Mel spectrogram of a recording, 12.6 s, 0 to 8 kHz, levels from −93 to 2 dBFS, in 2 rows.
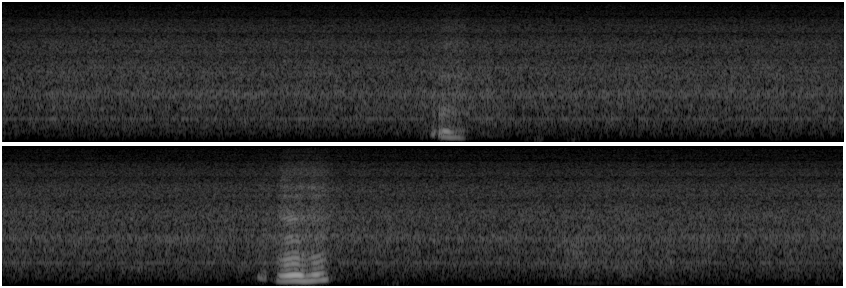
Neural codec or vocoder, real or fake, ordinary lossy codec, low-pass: none; real; none; none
